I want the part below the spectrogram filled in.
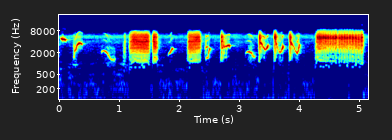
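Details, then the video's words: Wild long-tailed shrike giving a mixed song of looping whistled slurs rising and falling, alternating with long harsh rasping bursts, over a faint steady high hiss. "Kicau cendet liar"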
